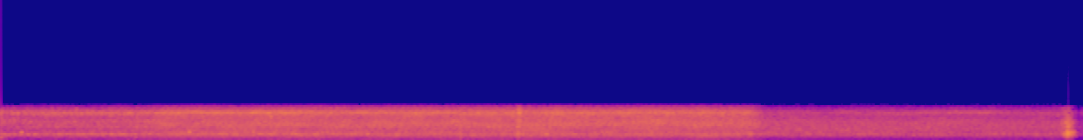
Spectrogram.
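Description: Steady rushing noise of heavy-haul tractor trucks moving a superheavy load, heard thin and band-limited. It drops a little in level about seven and a half seconds in.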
